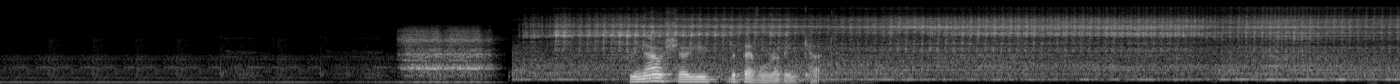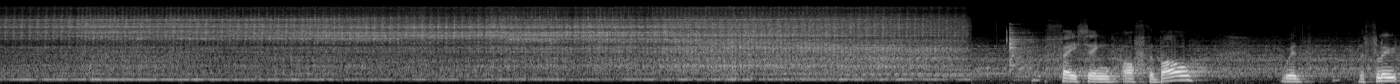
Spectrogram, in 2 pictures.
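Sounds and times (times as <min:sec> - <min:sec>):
lathe humming: 0:04.0 - 0:23.8
hiss of wood being cut: 0:05.2 - 0:23.7.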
